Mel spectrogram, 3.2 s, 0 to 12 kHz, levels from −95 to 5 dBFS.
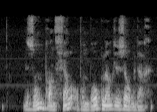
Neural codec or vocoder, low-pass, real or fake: none; 7.2 kHz; real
